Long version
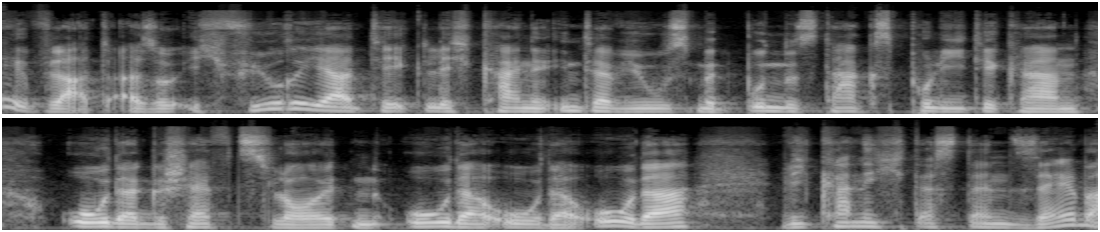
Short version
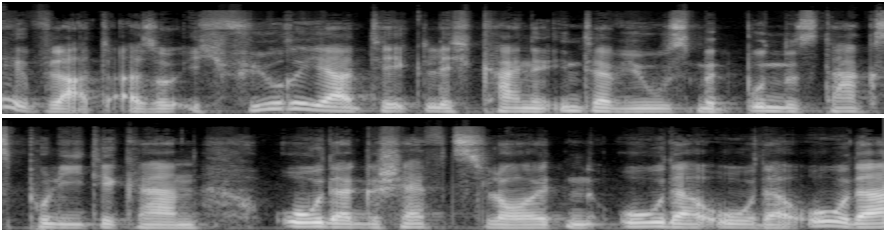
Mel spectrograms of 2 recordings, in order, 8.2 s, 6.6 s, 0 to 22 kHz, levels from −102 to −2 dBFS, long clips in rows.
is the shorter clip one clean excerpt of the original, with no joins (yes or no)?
yes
